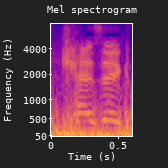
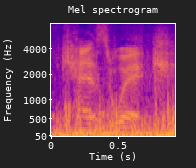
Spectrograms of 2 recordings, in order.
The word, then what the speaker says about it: Keswick: to this place called it's either kesic or Keswick by the laws of weird English pronunciations it's probably kezic but it's spell like Keswick so W car this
